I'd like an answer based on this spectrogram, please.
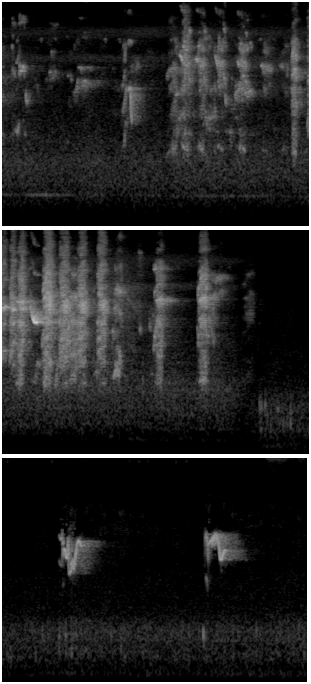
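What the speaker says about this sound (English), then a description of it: "Pale-headed rosellas feed mainly on the ground, but also in trees and shrubs." Pale-headed rosellas calling, a dense run of high chattering chirps followed by scattered single whistled notes, close and clear with no voices.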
